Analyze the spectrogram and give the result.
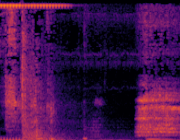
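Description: A door swings shut with a brief thud and rattle, followed by a rougher burst of noise near the end. No one speaks.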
